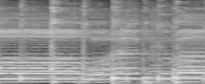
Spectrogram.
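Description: A male voice singing sholawat in long held notes through a microphone and PA. Under it, Al Banjari rebana frame drums strike in a quick pattern, with deep bass thumps.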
